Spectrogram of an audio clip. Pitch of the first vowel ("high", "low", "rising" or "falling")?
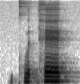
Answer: rising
